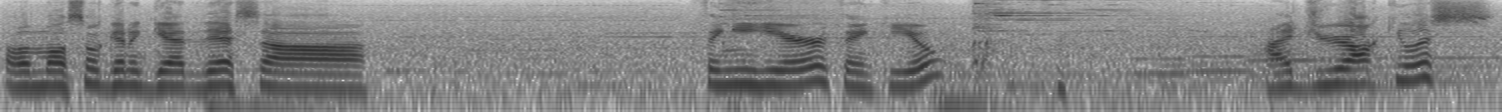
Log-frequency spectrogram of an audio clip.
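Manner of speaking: ordinary talk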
